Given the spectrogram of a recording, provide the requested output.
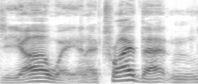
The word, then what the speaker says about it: Yahweh: when I found uh somebody said, "Oh, it's pronounced Yahweh."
